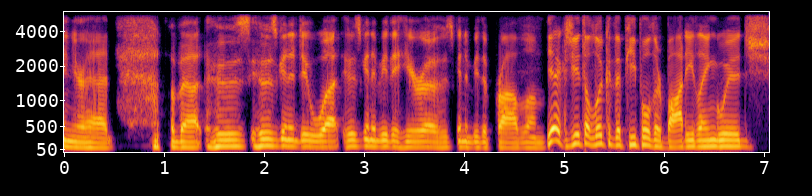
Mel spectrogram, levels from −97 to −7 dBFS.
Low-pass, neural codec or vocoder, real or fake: 5.4 kHz; none; real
